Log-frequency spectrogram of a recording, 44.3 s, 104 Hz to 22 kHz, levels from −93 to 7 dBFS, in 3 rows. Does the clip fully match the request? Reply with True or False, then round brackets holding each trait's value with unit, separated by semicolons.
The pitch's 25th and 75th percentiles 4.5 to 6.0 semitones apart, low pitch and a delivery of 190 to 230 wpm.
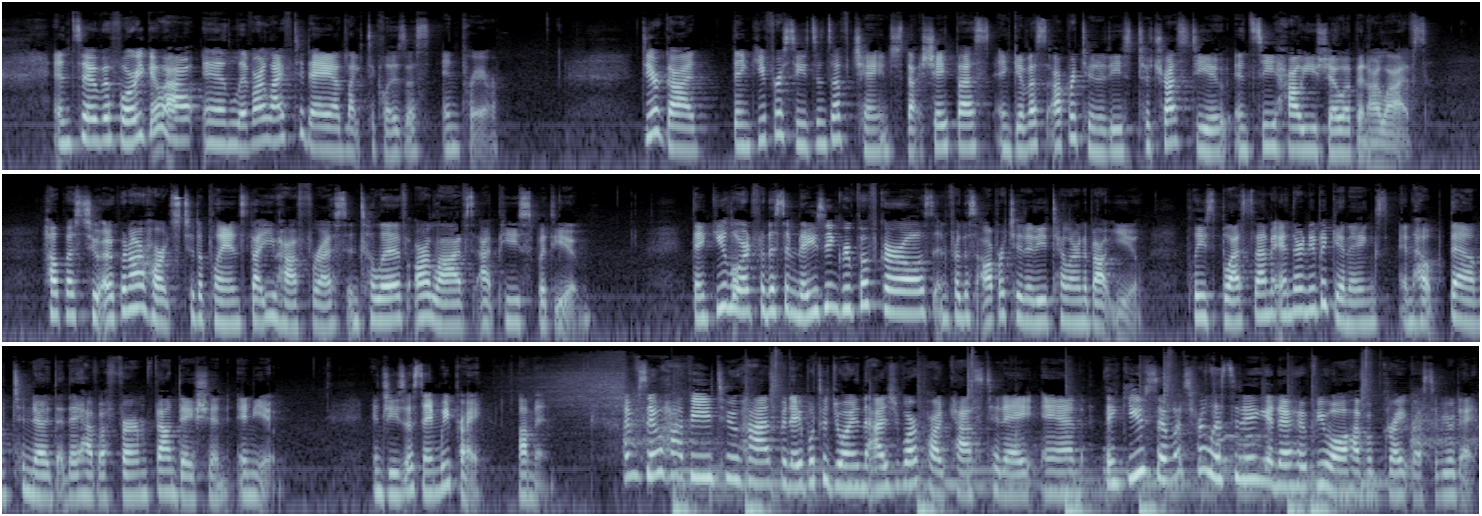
False (5.4 semitones; 215 Hz; 195 wpm)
